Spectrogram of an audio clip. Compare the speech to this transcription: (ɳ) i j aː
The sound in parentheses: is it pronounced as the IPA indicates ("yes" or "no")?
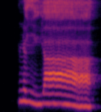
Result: yes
